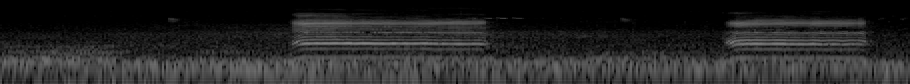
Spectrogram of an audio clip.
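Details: Ewes and lambs grazing a Hampshire countryside field in England, recorded in stereo from a hedge: two long, loud, rich harmonic bleats about four seconds apart, with a steady low traffic hum and faint bird chirps between.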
